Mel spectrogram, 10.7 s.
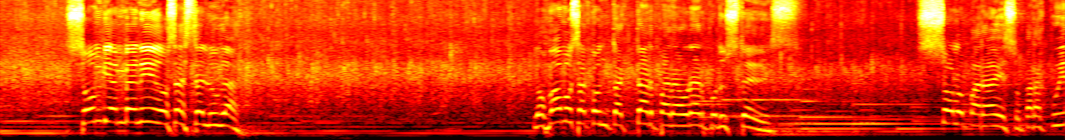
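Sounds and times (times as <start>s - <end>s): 
large crowd applause: 0.0s - 10.6s
speech: 0.7s - 2.6s, 5.3s - 8.4s, 9.4s - 10.6s.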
